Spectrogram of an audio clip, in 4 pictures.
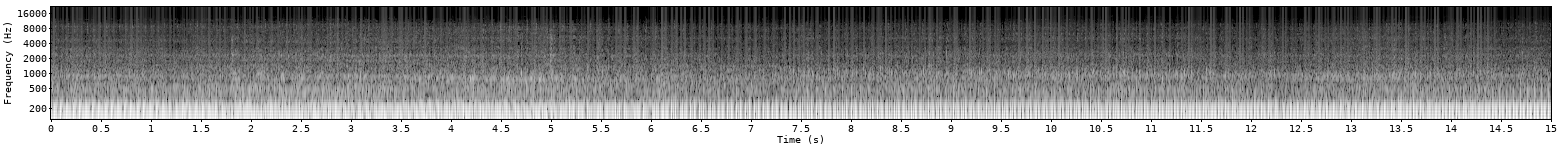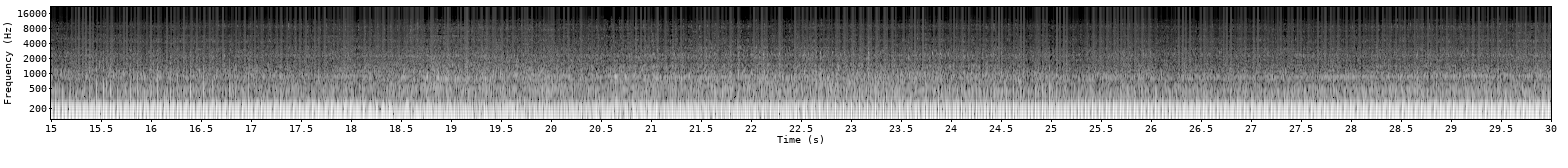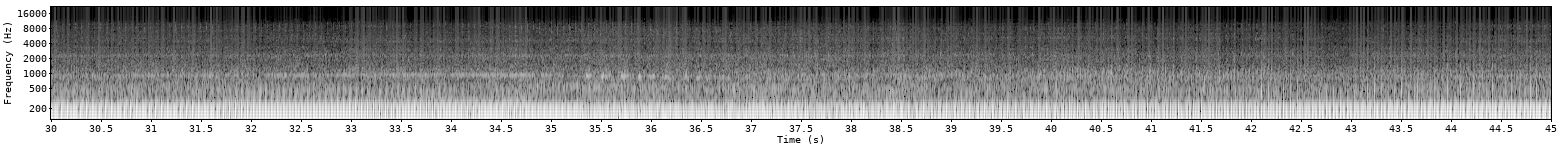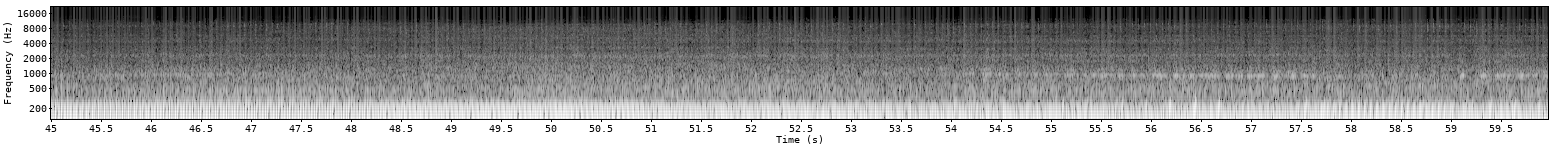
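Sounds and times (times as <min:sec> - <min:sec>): motorcycle engine running: 0:00.0 - 0:59.9.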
